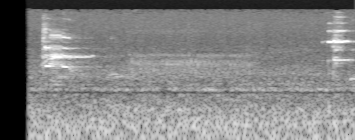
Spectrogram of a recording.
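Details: Two harsh, noisy squawks from a blue jay at Lyker's Pond, one at the start and one near the end, over steady low background rumble.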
